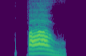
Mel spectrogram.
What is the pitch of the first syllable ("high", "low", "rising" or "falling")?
falling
